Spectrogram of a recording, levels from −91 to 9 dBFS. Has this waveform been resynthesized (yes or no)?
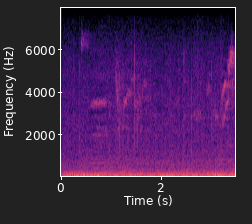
no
